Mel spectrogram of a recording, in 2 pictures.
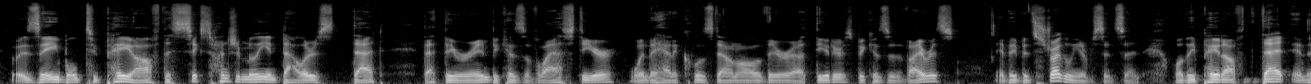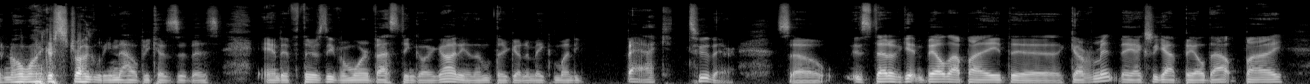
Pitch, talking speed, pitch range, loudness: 100 Hz, 200 wpm, 95-115 Hz, -19 LUFS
